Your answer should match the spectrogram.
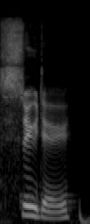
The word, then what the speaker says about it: sudo: Pseudo is pronounced Sudo.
